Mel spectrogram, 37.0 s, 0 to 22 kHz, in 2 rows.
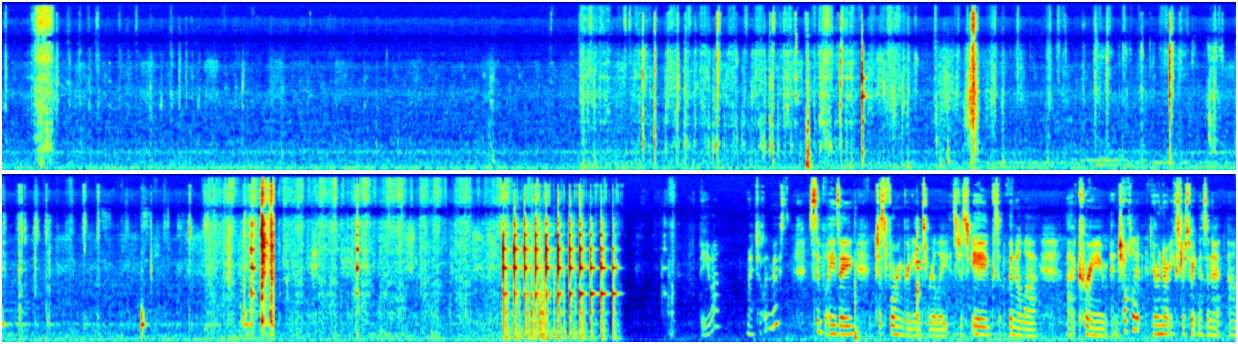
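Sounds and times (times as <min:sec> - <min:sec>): low steady hum: 0:00.0 - 0:37.0
kitchen utensils and dishes clinking: 0:21.9 - 0:22.7.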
